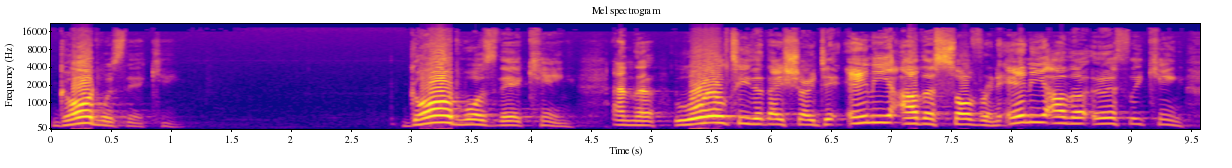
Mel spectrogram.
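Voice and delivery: loud, high, emphatic preaching; preaching at full force. Acted. Preacher pressing the congregation about the chief priests, loud and high. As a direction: drive each phrase home from the pulpit.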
